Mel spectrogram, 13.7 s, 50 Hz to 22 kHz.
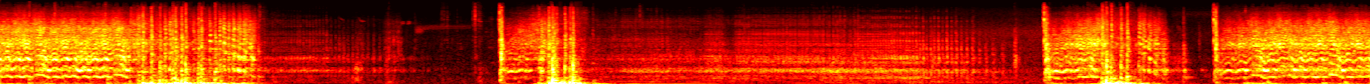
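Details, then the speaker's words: Sharp pop through the carburetor while cranking a 1981 Mustang 5.0 parked since 1996, first start attempt on a temporary fuel tank; the engine fired unexpectedly early, then the tank petcock was found closed. "That initial fire scared me. I wasn't expecting it to happen so soon. I woke up the neighbor's dogs."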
